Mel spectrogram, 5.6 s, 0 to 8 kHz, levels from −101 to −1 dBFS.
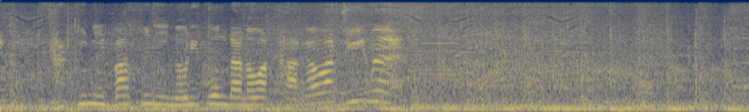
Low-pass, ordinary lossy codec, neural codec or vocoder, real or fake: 7.2 kHz; none; codec, 16 kHz in and 24 kHz out, 2.2 kbps, FireRedTTS-2 codec; fake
